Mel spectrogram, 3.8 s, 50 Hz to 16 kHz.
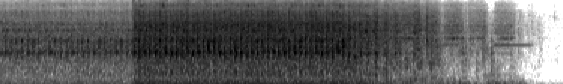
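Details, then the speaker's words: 1994 Mitsubishi Delica L400 PD8W, 4M40 diesel, freezing winter cold start over half a year after new glow plugs fitted; catches quickly and settles into a steady even clatter with no misses, healthy cold idle. "Yeah, Delica started right up, and it has been over half a year since I put in new glow plugs. Outside is freezing winter cold weather, and Delica starts like a charm."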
